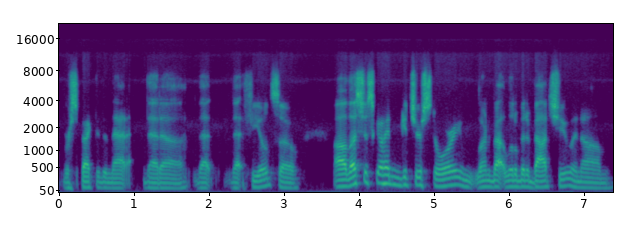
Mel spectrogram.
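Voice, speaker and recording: A man's voice: low voice, a little mellow, dry recording. A man hosting an interview over a call, friendly and hesitant, with many fillers. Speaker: interviewer host. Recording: dry muffled call audio.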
